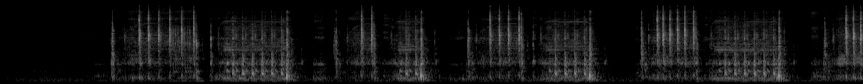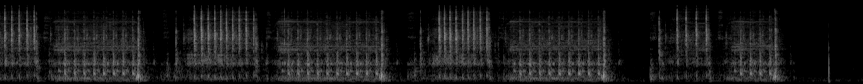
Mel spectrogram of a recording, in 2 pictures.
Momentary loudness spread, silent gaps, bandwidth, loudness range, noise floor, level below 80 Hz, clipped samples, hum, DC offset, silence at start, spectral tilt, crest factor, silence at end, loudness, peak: 14 LU; none; 17 kHz; 4 LU; -68 dBFS; -90 dBFS; under 0.1%; none; under 0.1%; 0.95 s; 0 dB/octave; 30 dB; 0.75 s; -36 LUFS; -10 dBFS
